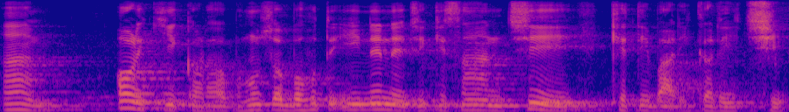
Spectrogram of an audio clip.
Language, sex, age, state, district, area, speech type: Maithili, male, 30-45, Bihar, Madhubani, rural, spontaneous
